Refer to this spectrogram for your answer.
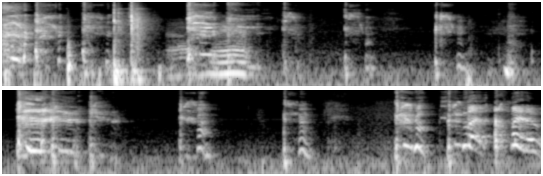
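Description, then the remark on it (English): Repeated harsh, loud coughing fits mixed with bursts of laughter and throat clearing, coming in irregular clusters across the whole stretch with short pauses between. “Just a lot of coughing and laughing.”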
